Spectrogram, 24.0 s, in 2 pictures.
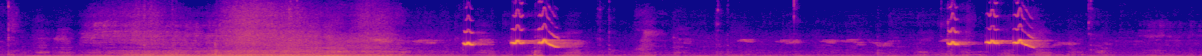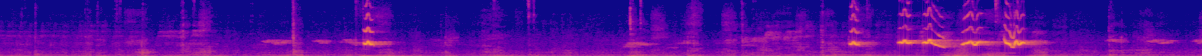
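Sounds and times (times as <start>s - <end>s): rushing noise with low rumble: 0.5s - 5.1s
soft bird chirps: 4.1s - 5.9s, 7.3s - 10.7s, 19.5s - 22.5s
bird call notes: 4.2s - 5.8s, 9.5s - 10.5s, 20.5s - 22.4s.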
